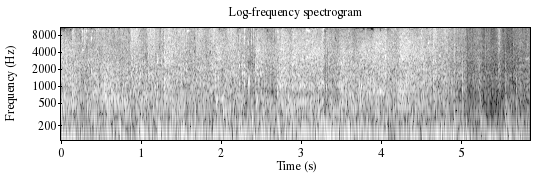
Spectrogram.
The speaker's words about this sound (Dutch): Hij moest wegduiken als de auto onder vuur werd genomen.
